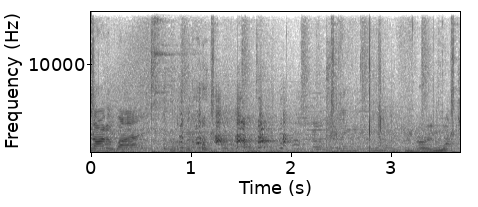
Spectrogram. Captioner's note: laughter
